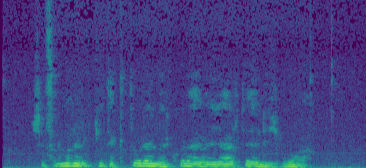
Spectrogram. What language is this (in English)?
Spanish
